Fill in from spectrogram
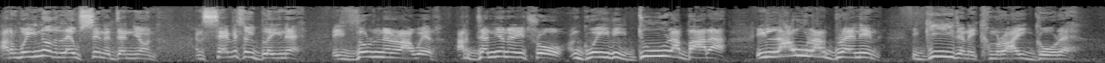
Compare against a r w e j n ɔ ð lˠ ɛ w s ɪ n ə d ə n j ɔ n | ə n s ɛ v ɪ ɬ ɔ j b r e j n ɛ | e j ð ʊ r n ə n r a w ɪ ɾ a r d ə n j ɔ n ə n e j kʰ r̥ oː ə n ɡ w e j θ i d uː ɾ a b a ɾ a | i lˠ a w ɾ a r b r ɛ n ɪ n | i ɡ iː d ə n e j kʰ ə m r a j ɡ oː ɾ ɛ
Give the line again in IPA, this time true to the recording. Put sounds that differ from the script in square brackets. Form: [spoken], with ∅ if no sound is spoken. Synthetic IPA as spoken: a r w e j n ɔ ð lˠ ɛ w s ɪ n ə d ə n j ɔ n | ə n s ɛ v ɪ ɬ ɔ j b [l] e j n ɛ | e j ð ʊ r n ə n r a w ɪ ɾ a r d ə n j ɔ n ə n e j [tʰ] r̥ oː ə n ɡ w e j [ð] i d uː ɾ a b a ɾ a | i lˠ a w ɾ a r b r ɛ n ɪ n | i ɡ iː d ə n e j kʰ ə m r a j ɡ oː ɾ ɛ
